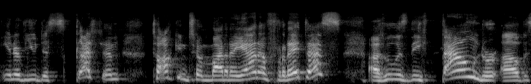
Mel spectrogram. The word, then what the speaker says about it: Freitas: another exciting podcast interview discussion talking to mariana fretas who is the founder of sirius app located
